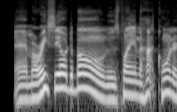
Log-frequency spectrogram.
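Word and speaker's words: Mauricio Dubón: Mauricio Dubon is the correct pronunciation.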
